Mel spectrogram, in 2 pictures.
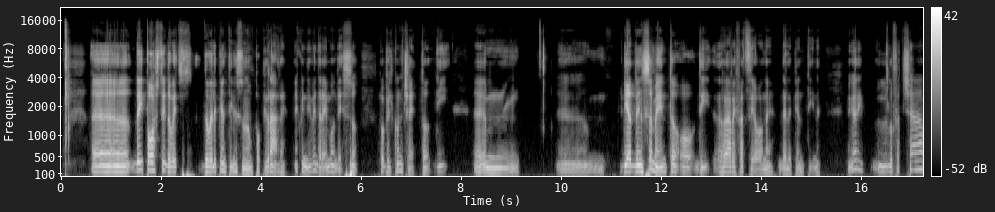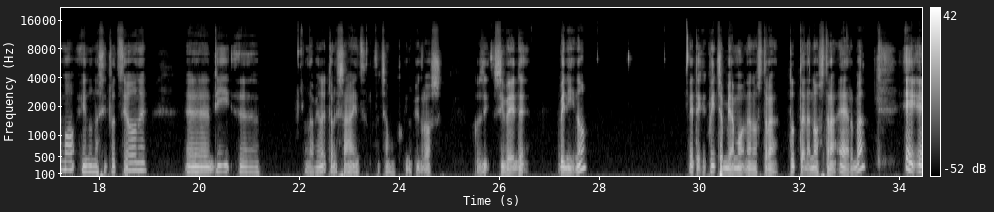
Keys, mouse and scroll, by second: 23.7-25.2 drag, 28.1-30.0 middle drag, 30.9 middle click.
